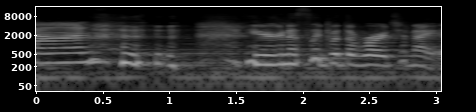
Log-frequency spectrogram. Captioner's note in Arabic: ضحكات خافتة من الكريستال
